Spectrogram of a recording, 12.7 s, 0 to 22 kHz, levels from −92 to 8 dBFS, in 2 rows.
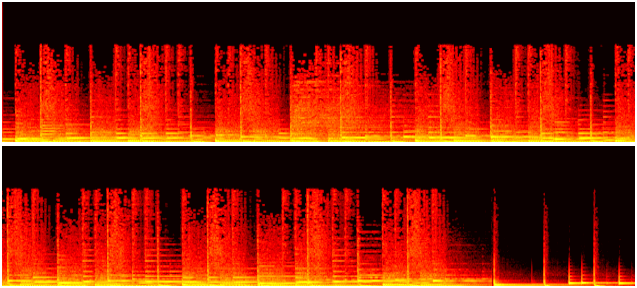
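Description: A brief chirp-like blip at 5.51 s is a corrupt frame decoded: flipped bits in a single compressed frame misplaced energy, peaking around -15 dBFS.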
